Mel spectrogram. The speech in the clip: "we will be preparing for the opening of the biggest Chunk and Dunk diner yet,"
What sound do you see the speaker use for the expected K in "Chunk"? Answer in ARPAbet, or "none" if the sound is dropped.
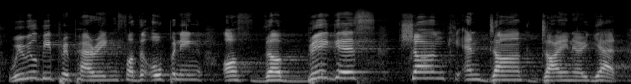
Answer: K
